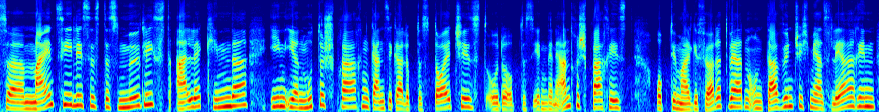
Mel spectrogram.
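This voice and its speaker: A woman's voice: mid-range voice, darkish tone, dry recording. A middle-aged woman teacher from Vorarlberg with an Austrian German accent, speaking earnestly outdoors into a handheld microphone in front of a school. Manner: earnest, measured, with occasional hesitations. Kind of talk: personal testimonial to camera.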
